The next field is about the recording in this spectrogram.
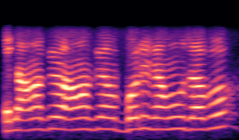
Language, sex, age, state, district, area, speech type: Bengali, male, 45-60, West Bengal, North 24 Parganas, rural, conversation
